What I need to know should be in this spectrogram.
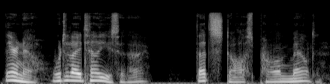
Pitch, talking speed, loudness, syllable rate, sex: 135 Hz, 235 wpm, -18 LUFS, 5.7 syllables/s, male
